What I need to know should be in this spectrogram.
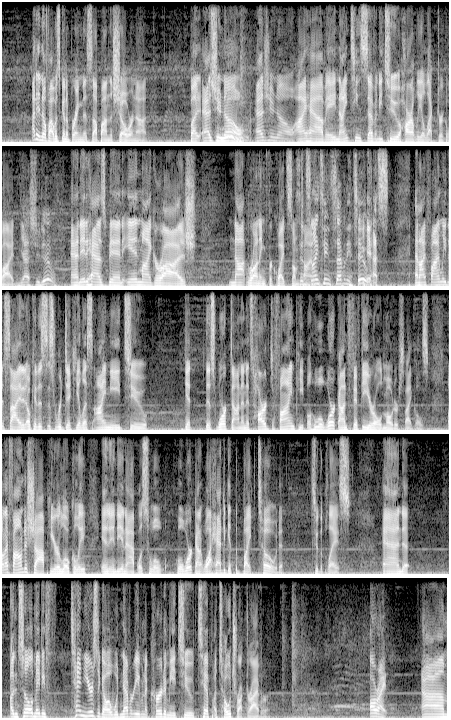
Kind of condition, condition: setting, busy venue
